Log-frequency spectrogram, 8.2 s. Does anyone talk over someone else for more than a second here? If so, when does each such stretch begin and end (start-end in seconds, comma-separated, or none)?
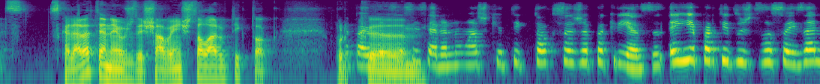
none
